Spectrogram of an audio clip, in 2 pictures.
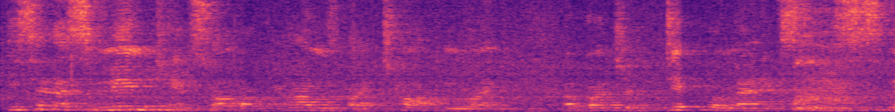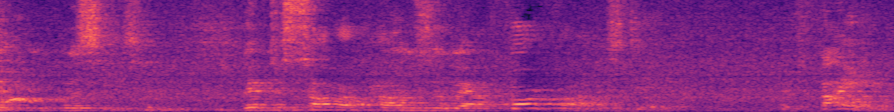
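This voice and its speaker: A man's voice: high voice, a little fast, natural voice. A man playing a hot-tempered, swaggering, foul-mouthed teenage boy in a staged script reading. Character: cocky, crude, hot-tempered teenage boy gang leader. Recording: very echoey room, distant mic, clear noise.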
